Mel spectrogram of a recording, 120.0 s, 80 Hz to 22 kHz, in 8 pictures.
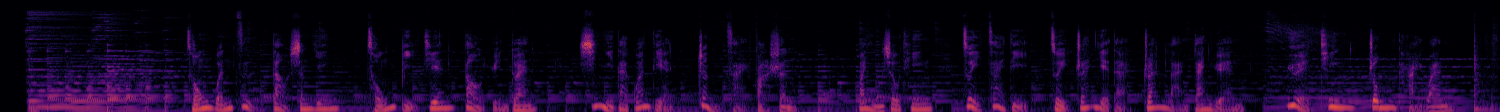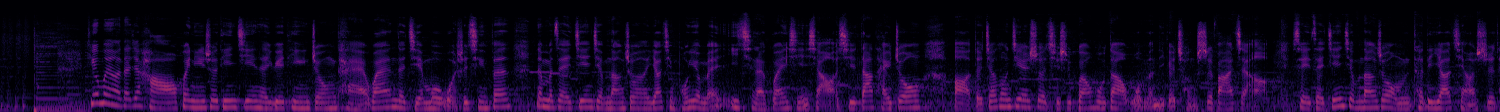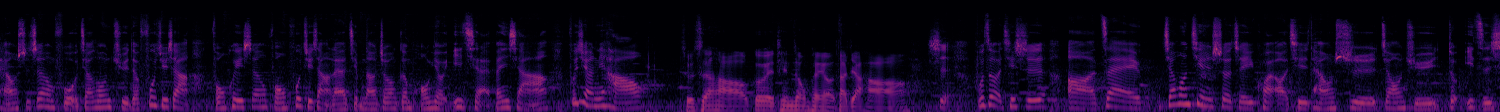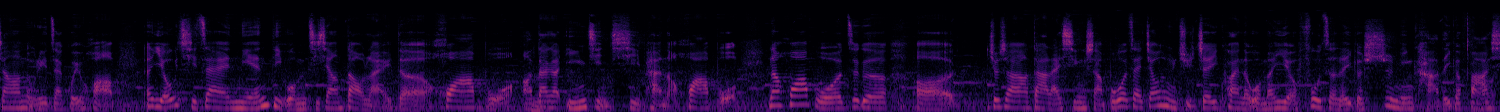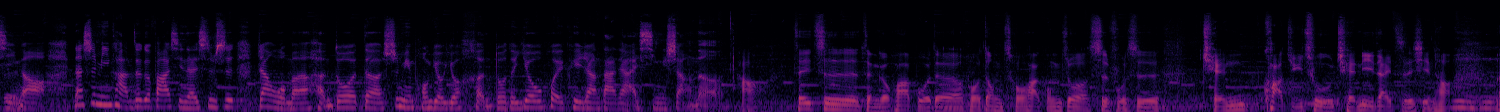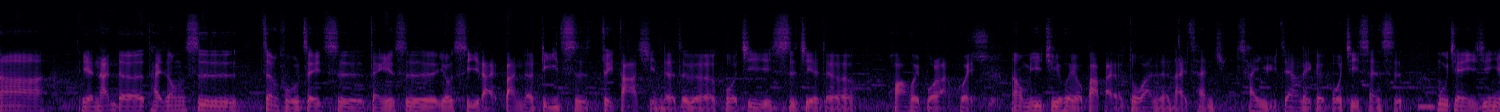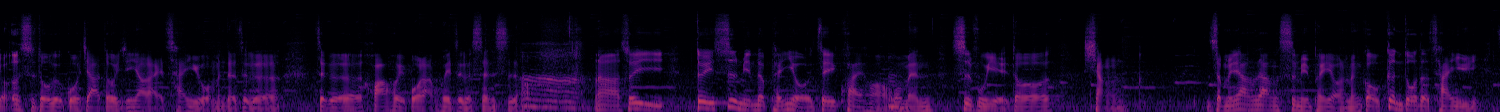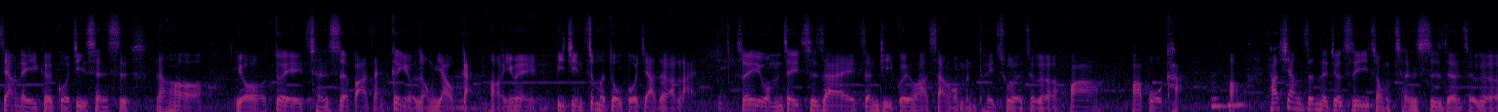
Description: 本集來賓：臺中市政府交通局馮輝昇副局長 本集主題：「臺中捷運綠線 瞄準109年全線通車」 本集內容： 走在台中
